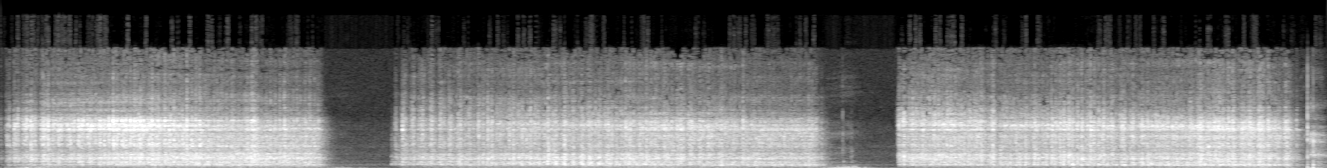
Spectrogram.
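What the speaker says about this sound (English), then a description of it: "The tool's beginning to chatter a little bit on the lathe." Elm burr being turned on a wood lathe, with a continuous loud whirring scrape and tool chatter as the cut is made, broken by two short pauses before cutting resumes.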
